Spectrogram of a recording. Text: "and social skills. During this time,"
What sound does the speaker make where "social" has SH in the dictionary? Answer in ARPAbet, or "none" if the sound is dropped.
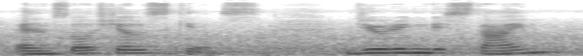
SH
